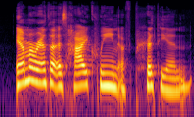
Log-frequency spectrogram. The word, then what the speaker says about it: Prythian: Amarantha is High Queen of Prythian. Is it Prythian, right? Mm-hmm. I can never remember. That's what I say. I say Prythian. Okay, Prythian.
